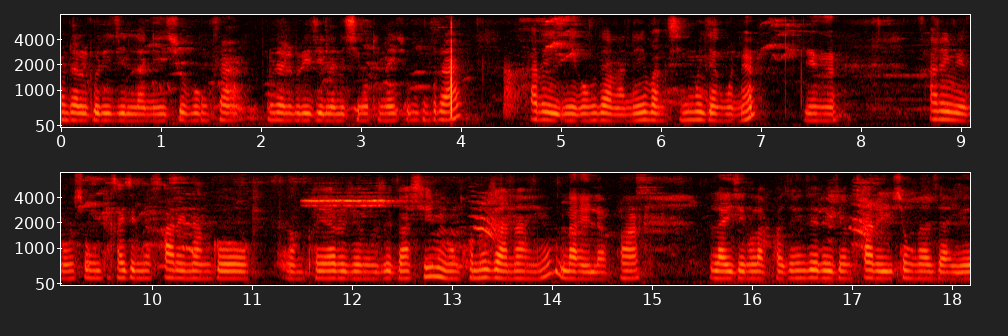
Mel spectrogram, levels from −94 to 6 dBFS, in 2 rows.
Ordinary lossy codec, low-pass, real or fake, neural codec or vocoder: none; none; real; none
